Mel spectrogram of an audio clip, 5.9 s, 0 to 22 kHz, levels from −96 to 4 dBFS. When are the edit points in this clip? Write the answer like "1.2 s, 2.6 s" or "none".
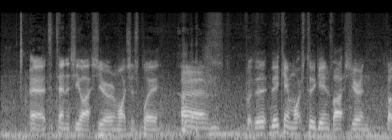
2.7 s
